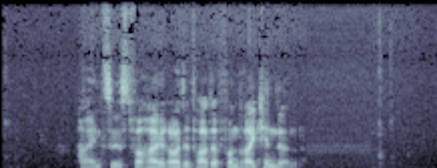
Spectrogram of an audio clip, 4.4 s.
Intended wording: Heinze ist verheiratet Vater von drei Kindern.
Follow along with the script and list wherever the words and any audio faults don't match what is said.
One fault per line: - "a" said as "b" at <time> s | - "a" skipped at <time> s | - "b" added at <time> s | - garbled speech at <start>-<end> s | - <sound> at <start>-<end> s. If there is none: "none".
none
